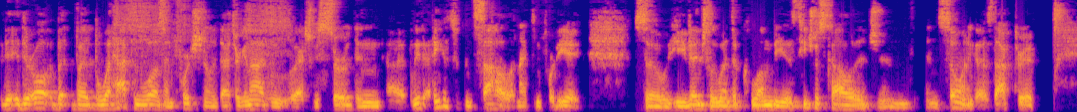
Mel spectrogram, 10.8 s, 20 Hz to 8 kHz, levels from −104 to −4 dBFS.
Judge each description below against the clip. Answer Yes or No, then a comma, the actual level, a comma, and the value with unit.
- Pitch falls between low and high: No, very low, 95 Hz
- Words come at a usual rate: No, fast, 225 wpm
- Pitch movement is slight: No, average, 4.1 semitones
